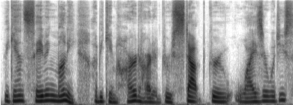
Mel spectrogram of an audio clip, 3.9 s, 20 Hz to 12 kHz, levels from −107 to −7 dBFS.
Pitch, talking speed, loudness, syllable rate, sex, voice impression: 145 Hz, 215 wpm, -21 LUFS, 6.3 syllables/s, male, masculine, adult-like, relaxed, hard, fluent, raspy, cool, sincere, friendly, wild, lively, kind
